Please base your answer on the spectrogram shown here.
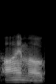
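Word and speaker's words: Eyemo: And I rented a 35mm IMO camera, that's spelled E-Y-E-M-O, which is a spring-wound camera, produces a professional picture.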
